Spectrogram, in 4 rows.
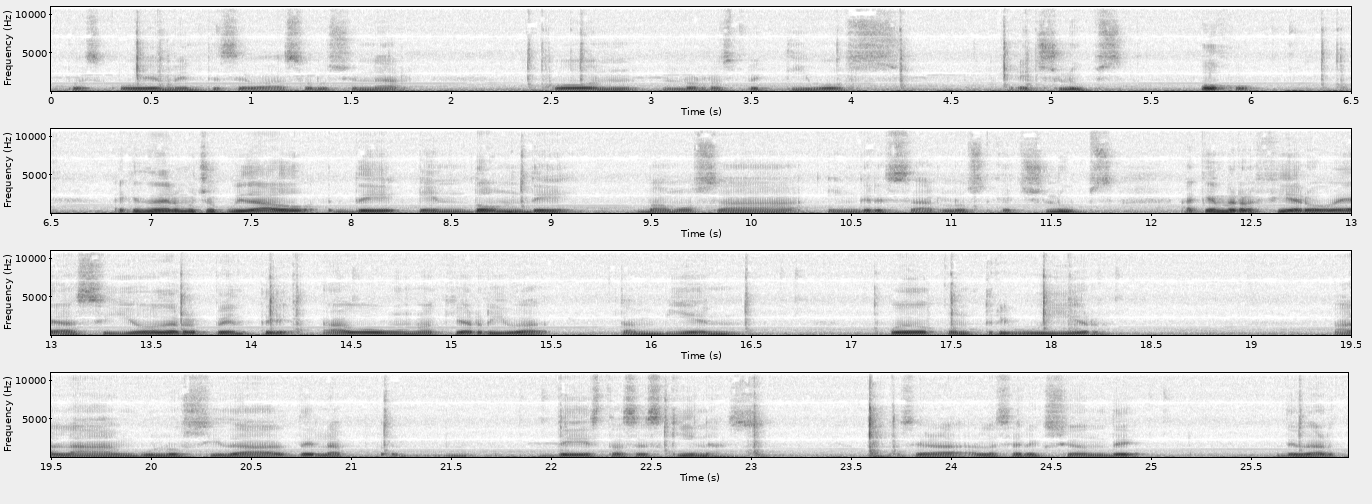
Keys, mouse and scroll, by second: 0.4 ctrl+r, 0.8 ctrl+click, 3.4 shift+click, 4.8 ctrl+r, 6.2 shift+click, 10.6 shift+click, 14.1 ctrl+r, 14.5 ctrl+click, 16.7 shift+click, 18.0 ctrl+r, 18.3 ctrl+click, 21.9 shift+click, 22.3 shift+scroll up 2, 22.7 shift+middle click, 23.6 1, 25.1 click.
